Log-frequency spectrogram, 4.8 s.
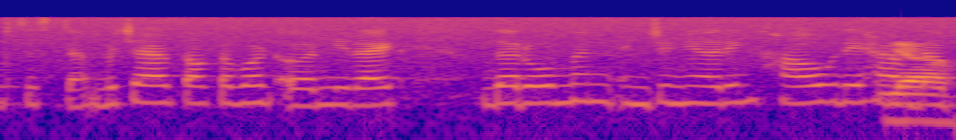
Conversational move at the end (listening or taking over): listening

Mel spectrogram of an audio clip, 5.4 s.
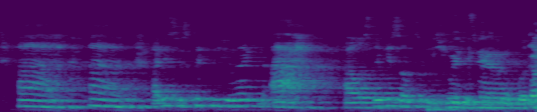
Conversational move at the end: listening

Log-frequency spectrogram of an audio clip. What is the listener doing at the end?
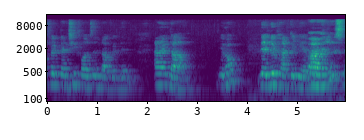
taking over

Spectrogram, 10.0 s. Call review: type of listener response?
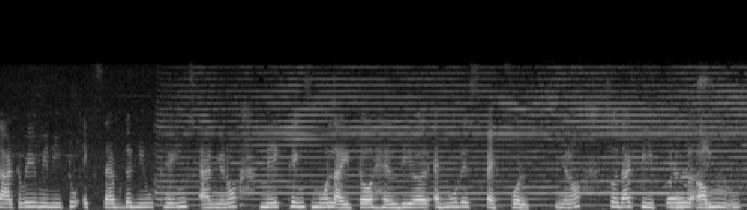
listening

